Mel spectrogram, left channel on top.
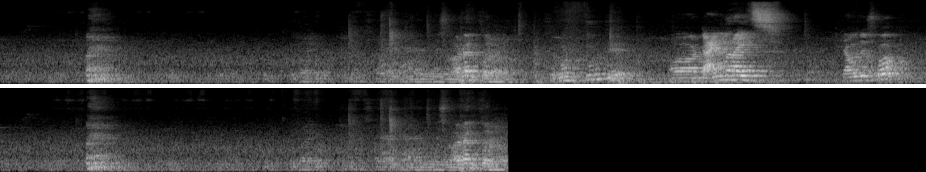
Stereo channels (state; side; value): drops out; right; at 5.1 s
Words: डाइमराइज क्या होता है इसको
